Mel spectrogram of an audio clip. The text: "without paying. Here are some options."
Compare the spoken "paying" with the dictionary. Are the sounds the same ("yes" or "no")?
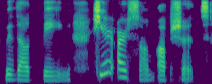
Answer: no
